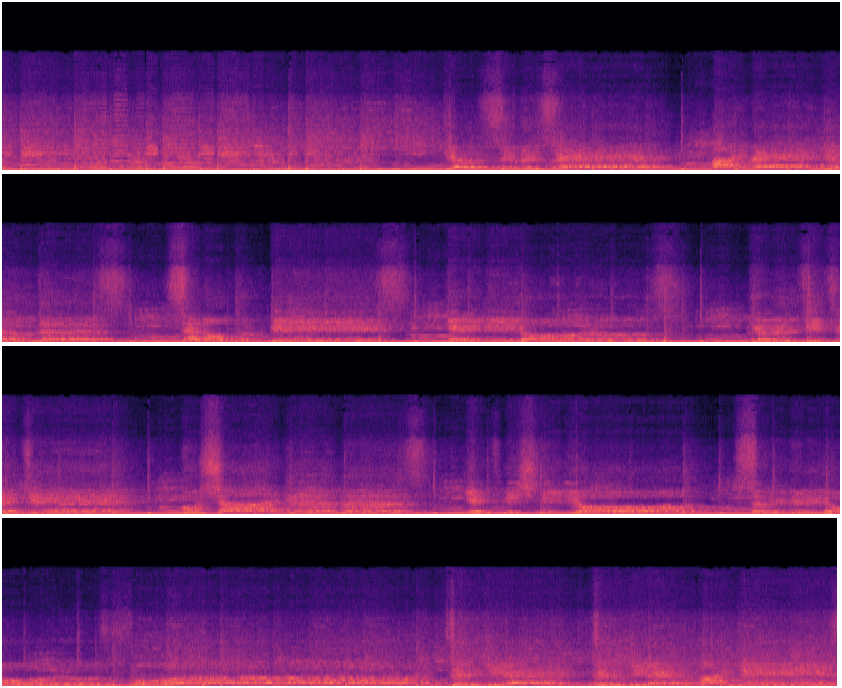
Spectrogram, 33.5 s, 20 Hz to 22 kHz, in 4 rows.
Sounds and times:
Music: 0.0 - 33.4.

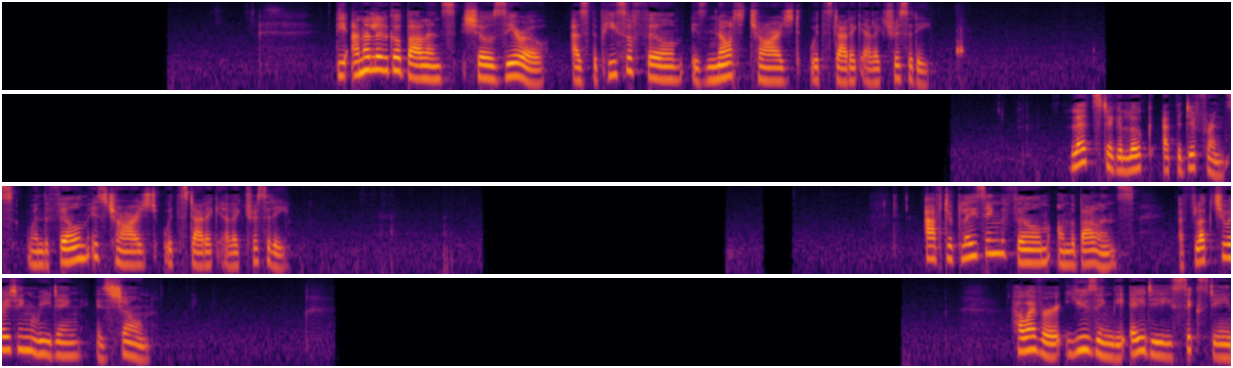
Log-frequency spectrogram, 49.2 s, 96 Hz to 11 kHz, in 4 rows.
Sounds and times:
Speech: 3.4 - 9.4, 23.0 - 27.5, 33.8 - 38.4, 47.0 - 49.1.

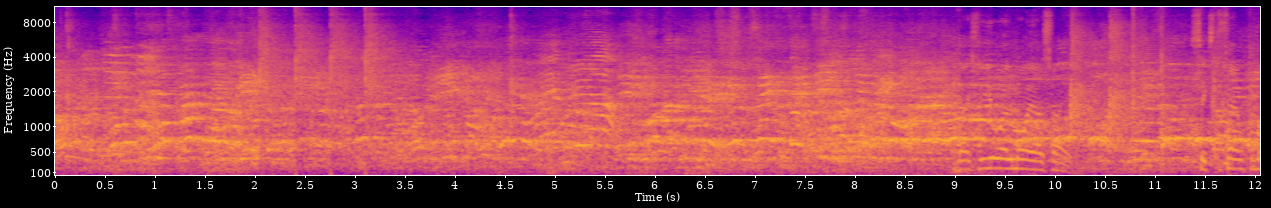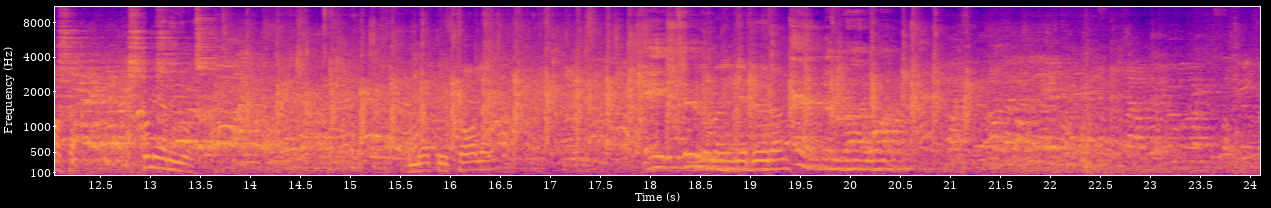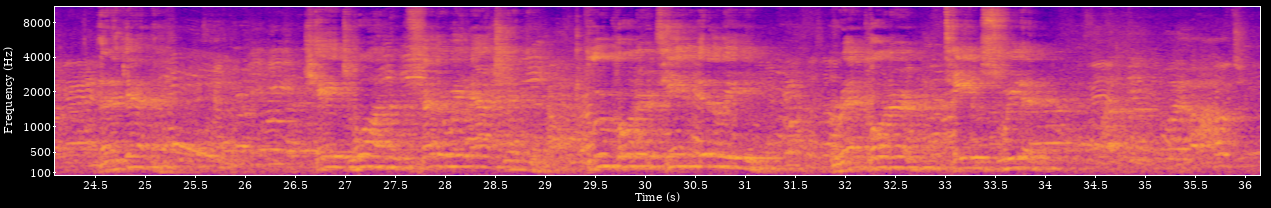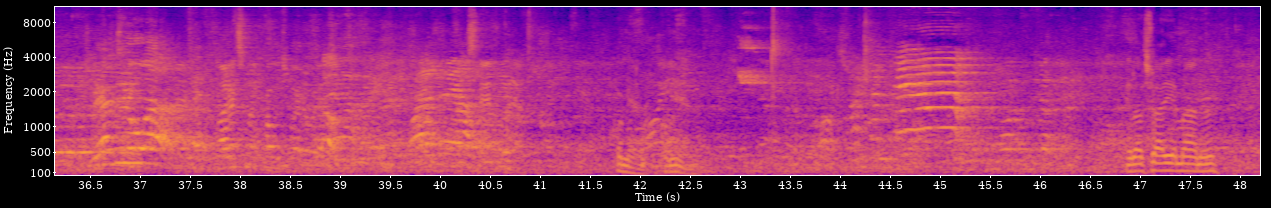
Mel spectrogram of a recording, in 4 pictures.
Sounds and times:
Inside, large room or hall: 0.0 - 48.2.

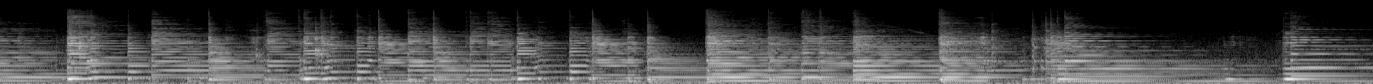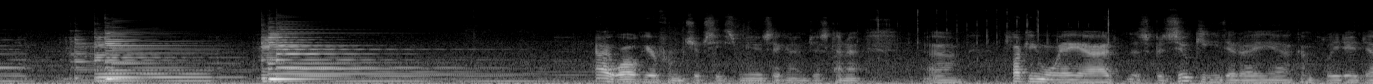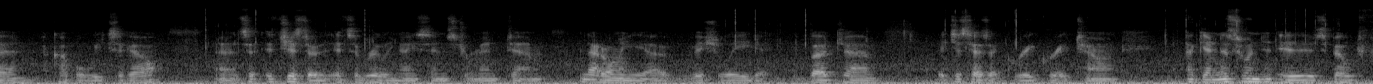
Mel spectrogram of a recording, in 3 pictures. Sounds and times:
Acoustic guitar: 0.0 - 24.8
Mandolin: 0.0 - 28.9
Strum: 0.0 - 41.1.

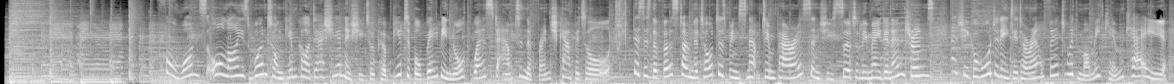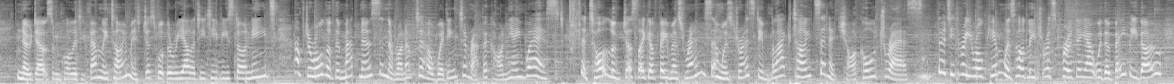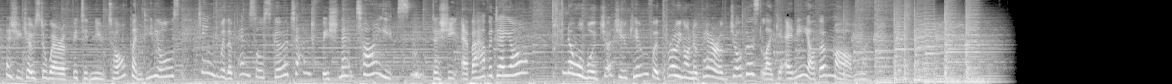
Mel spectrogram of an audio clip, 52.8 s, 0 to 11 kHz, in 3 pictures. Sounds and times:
Music: 0.1 - 50.5
Speech: 2.4 - 48.3.

